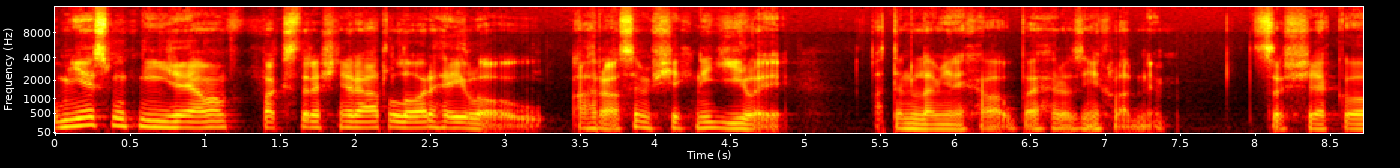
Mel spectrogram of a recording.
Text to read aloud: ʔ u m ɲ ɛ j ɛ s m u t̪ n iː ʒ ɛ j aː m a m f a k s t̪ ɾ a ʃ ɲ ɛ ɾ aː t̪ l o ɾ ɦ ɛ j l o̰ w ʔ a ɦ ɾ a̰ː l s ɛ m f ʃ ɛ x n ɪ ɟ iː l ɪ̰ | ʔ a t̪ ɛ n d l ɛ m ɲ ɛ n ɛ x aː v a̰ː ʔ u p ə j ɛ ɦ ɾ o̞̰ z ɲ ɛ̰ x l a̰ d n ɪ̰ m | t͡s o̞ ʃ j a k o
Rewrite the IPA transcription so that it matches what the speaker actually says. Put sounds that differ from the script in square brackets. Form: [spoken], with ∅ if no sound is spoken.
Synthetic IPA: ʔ u m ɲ ɛ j ɛ s m u t̪ n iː ʒ ɛ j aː m a m f a k s t̪ ɾ a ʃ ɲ ɛ ɾ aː t̪ l o ɾ ɦ ɛ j l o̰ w ʔ a ɦ ɾ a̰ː l s ɛ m f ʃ ɛ x n ɪ ɟ iː l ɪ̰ | ʔ a t̪ ɛ n d l ɛ m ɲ ɛ n ɛ x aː v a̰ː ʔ u p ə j ɛ ɦ ɾ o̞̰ z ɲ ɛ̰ x l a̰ d n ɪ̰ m | t͡s o̞ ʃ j a k o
